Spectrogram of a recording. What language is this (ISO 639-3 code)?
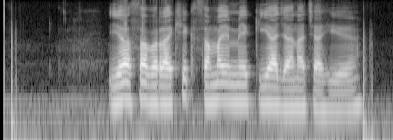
hin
